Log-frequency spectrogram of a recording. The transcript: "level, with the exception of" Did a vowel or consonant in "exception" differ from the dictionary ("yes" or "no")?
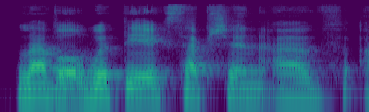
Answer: no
